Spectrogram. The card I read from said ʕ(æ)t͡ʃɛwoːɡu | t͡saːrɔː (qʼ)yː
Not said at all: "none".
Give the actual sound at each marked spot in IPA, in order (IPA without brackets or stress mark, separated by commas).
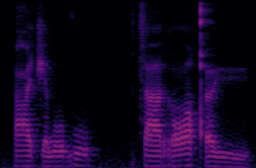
ɛ, qʼ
